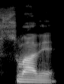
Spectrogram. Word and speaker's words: suave: Whereas in Spanish, it will always be pronounced, right? So suave in Spanish, suave, right? You can see that E is pronounced, for example.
